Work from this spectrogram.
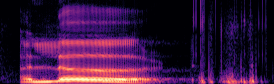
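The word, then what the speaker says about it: alert: Second example बघा, अलर्ट. अलर्ट कसं transcription कराल त्याचं, अलर्ट. Okay, अलर्ट 2 vowels hence 2 syllables. First syllable कोणता आहे, अ. First syllable, second syllable लर्ट. Stress is on the second syllable.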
